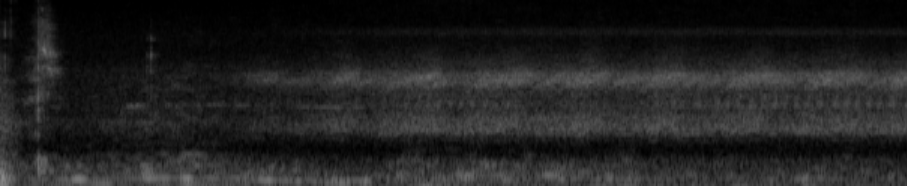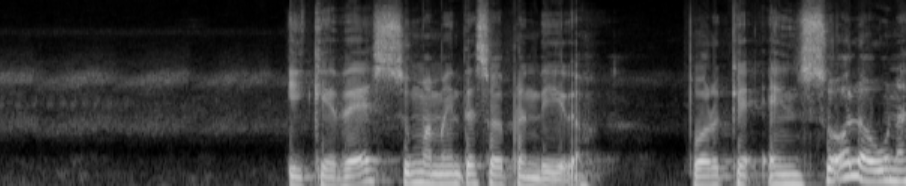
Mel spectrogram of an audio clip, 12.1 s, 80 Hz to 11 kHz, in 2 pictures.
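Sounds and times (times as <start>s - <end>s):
chorus of calling animals: 0.7s - 12.0s.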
